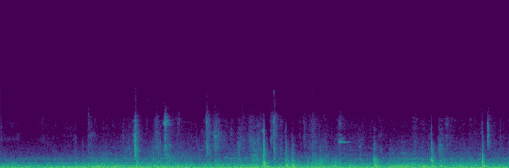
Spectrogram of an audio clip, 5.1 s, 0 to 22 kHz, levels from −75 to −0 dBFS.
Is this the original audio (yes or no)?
yes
